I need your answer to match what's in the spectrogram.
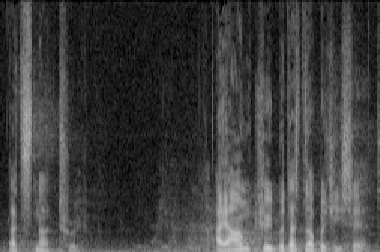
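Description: An Irish man preaching an evangelistic sermon with personal testimony in a large church, swinging between loud emphatic peaks and hushed passages, with wry humorous asides. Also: on the low side, very animated, normal speed, slight background noise. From Ireland. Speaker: guest preacher, minister to Europe. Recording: church hall with long reverb.

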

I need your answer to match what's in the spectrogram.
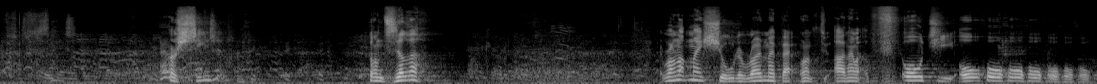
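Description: Older Irish missionary preacher, joking storyteller; echoing hall sound. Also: male voice, fairly high pitch, a little hiss or hum. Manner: animated, jokey storyteller. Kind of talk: storytelling sermon. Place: church hall with a congregation. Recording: echoey hall, faint ambience.

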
